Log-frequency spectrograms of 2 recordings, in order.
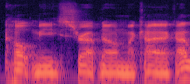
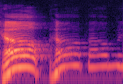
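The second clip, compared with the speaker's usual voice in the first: play-acted, very high, drawn-out, stretched-out screaming. Retelling calling alone to distant paddleboarders: imitating a scream for help. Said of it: "And I'm screaming".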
